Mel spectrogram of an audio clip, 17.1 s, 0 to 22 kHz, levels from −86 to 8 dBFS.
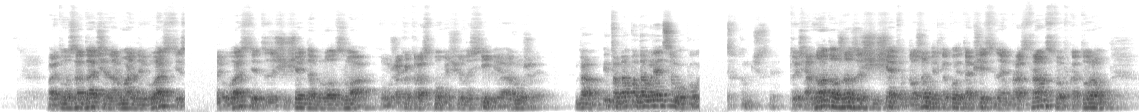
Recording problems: off-mic speech; far
room echo; noticeable; dies away in 0.5 s
audio cutting out; at 3 s and at 10 s

